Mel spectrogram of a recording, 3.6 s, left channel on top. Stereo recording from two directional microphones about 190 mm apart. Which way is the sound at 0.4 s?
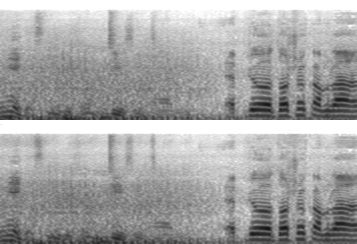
55° right (ahead or behind).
